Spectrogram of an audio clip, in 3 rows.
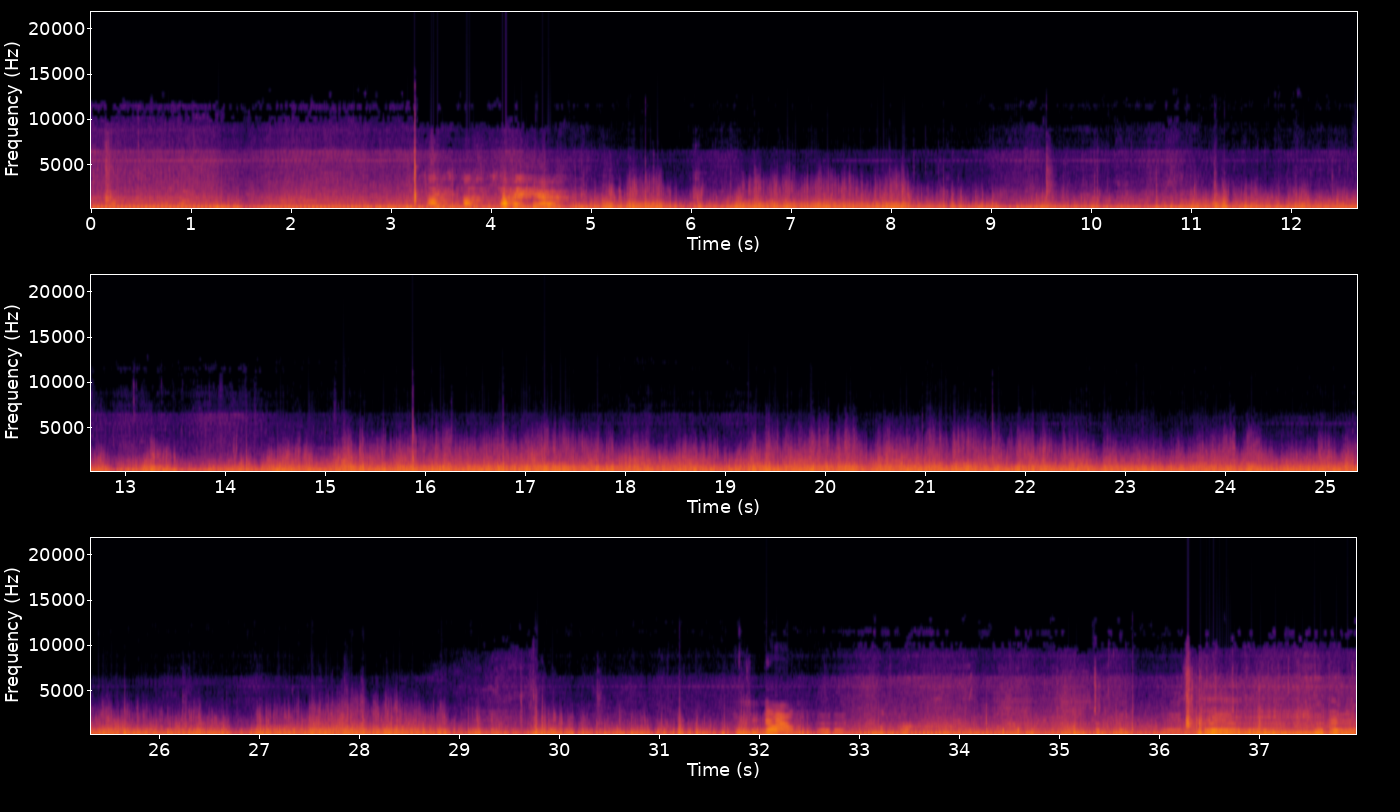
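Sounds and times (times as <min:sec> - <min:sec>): wind blowing across microphone: 0:00.0 - 0:37.9.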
